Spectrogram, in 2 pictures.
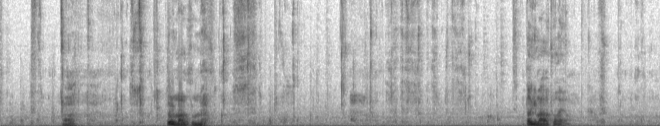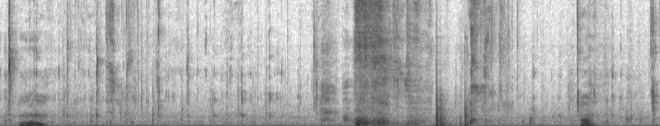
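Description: A young man hums and exclaims with his mouth full.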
